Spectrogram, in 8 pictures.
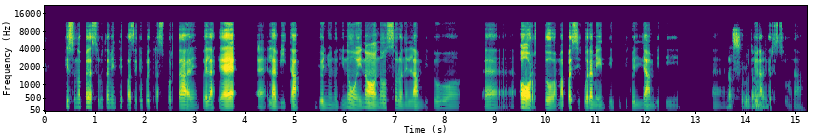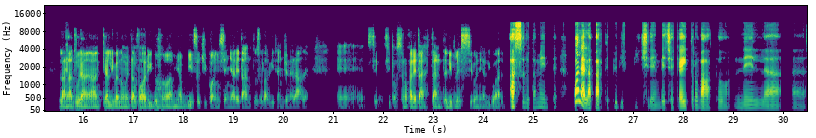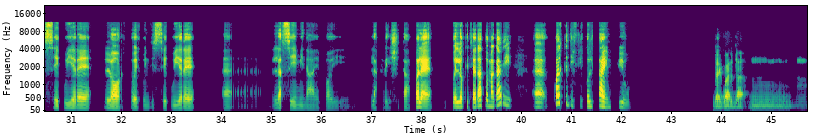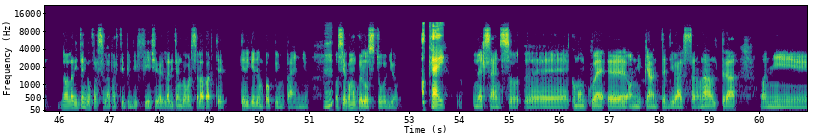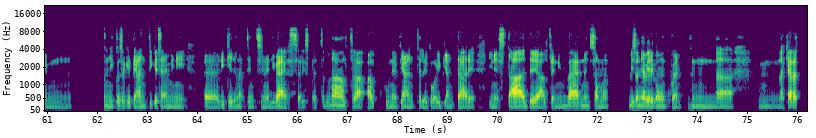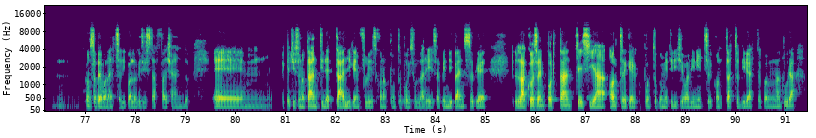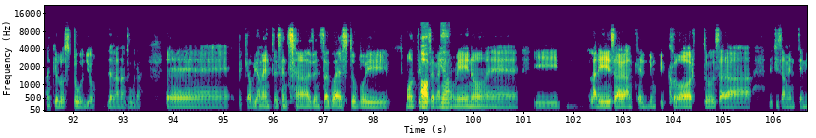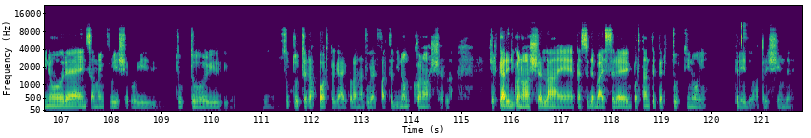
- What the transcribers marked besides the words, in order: other background noise; chuckle; laughing while speaking: "ta"; tapping; lip smack; "perché" said as "pecché"; "perché" said as "pecché"; laughing while speaking: "senza"; laughing while speaking: "piccolo"
- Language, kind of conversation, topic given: Italian, podcast, Qual è un'esperienza nella natura che ti ha fatto cambiare prospettiva?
